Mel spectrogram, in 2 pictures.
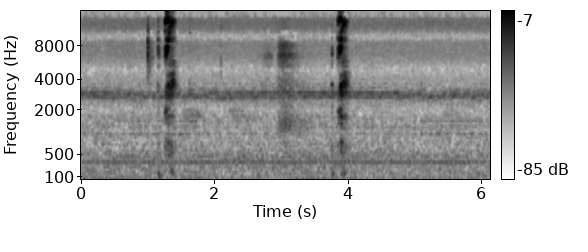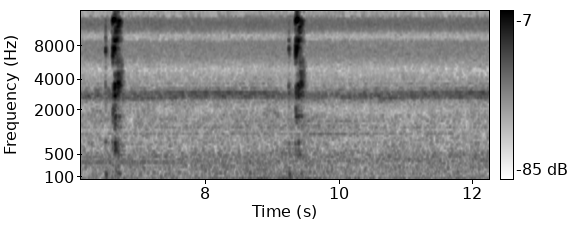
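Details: Husky wolfdog hiccuping: four short, sharp hiccup-like clicks about three seconds apart, roughly 20 per minute, over steady background hum; hiccups.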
